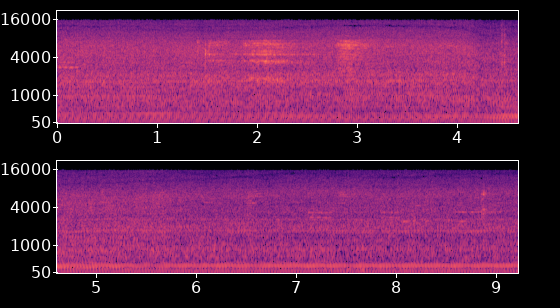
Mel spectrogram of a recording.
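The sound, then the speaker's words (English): Engine drone of a state patrol car driven in a video game: a steady low hum that steps slightly lower partway through, then holds an even tone with no talk. “I'm driving a state patrol vehicle right now, which really want these hazard lights to go off.”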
